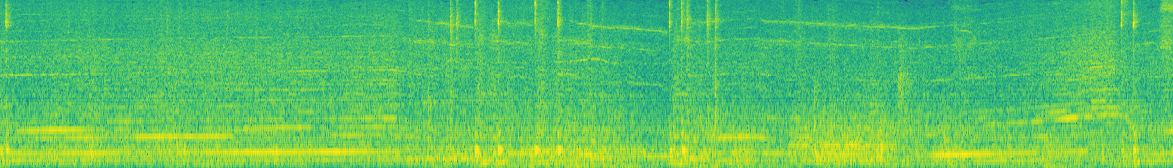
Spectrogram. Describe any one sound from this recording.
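A racing car engine roars and revs up and down through gear changes.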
